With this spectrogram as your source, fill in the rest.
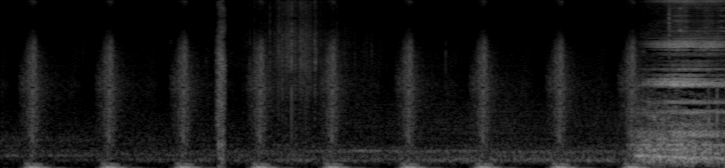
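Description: Large wings flap in a steady, even rhythm.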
